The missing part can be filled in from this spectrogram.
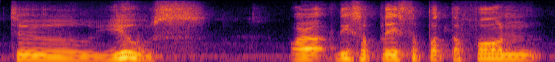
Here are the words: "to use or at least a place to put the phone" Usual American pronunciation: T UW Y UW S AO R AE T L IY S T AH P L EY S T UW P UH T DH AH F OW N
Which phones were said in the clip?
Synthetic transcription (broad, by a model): T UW Y UW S AO R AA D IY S AH P L EY S T UW P UH T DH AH F OW N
